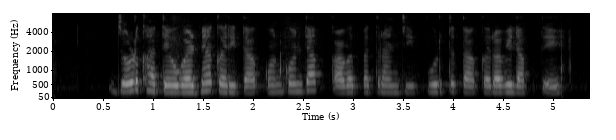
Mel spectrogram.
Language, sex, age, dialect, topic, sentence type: Marathi, female, 18-24, Standard Marathi, banking, question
